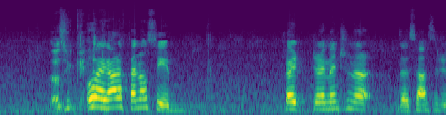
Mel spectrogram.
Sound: laughing

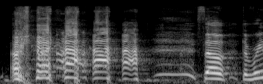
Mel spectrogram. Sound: laughing

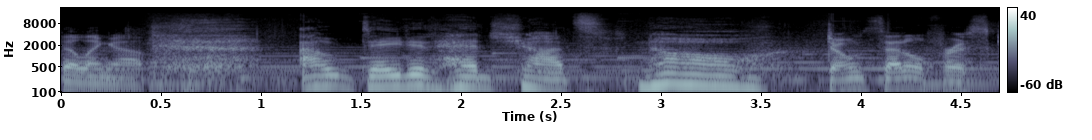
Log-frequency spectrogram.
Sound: gasp

